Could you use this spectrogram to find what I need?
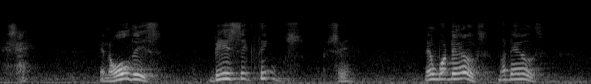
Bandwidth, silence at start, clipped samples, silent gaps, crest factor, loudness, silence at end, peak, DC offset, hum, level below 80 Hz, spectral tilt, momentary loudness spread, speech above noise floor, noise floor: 7.6 kHz; 0.05 s; under 0.1%; none; 20 dB; -28 LUFS; 0.05 s; -10 dBFS; under 0.1%; none; -52 dBFS; -6.5 dB/octave; 26 LU; 21 dB; -48 dBFS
